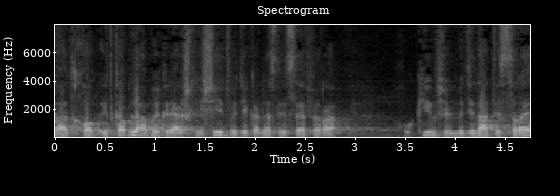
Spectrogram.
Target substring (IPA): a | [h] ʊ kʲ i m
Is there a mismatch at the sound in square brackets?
yes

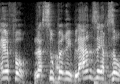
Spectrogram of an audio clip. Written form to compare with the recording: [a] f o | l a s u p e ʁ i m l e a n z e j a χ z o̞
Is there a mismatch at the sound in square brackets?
yes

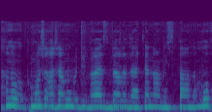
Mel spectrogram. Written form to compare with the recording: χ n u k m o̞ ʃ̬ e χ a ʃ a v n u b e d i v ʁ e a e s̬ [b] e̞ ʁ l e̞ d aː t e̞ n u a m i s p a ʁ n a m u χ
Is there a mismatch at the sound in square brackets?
no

